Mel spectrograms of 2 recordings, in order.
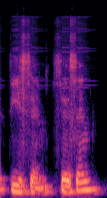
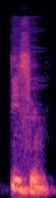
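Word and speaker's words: Thiessen: De Thyssen, pero se pronuncia Thyssen.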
